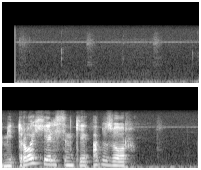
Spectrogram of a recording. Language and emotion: Russian, neutral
